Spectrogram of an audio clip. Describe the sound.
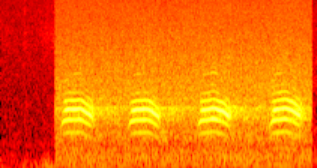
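Crow cawing: four harsh, evenly spaced calls, each a loud, arching, mid-pitched caw of about half a second, repeated in a steady rhythm over a soft background hiss.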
